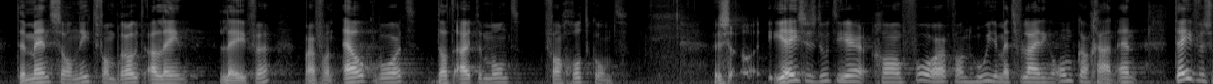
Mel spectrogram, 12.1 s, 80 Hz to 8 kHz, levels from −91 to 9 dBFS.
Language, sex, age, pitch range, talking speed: Dutch, male, 40-59, 155-195 Hz, 175 wpm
